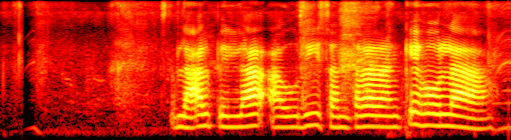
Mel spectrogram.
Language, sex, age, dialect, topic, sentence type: Bhojpuri, female, 31-35, Western, agriculture, statement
